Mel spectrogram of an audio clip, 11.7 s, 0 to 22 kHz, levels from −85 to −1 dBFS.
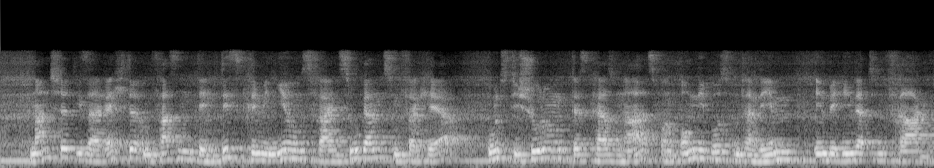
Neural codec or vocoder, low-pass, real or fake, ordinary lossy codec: none; 7.2 kHz; real; none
